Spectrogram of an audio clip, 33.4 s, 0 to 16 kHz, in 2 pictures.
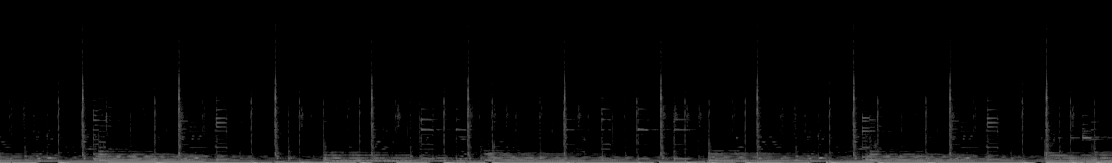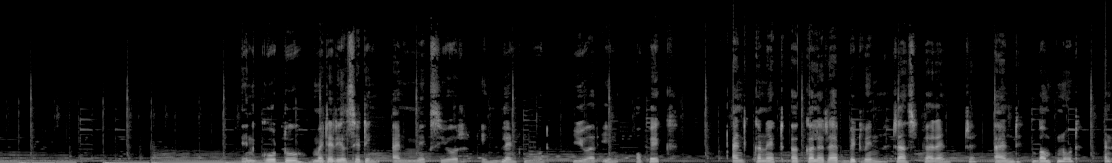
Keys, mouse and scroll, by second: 0.3 click, 3.1 click, 5.1-17.0 drag, 19.2 click, 20.6 click, 23.9 click, 24.2-24.5 scroll up 3, 29.1-31.4 drag.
